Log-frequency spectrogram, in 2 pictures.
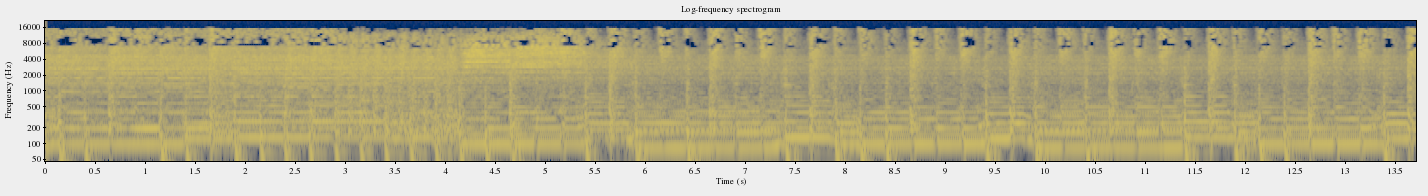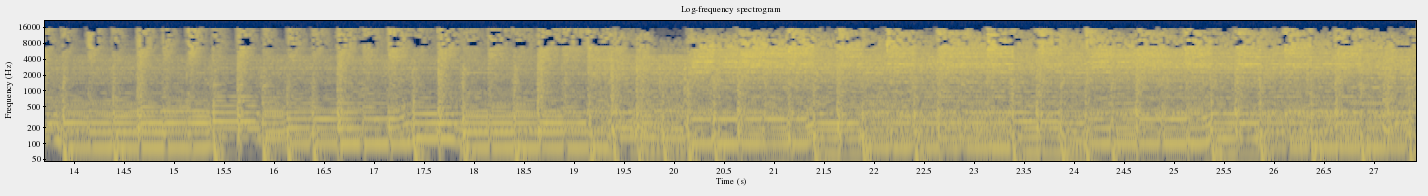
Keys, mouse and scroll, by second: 2.8 scroll up 1, 3.1 shift+middle drag, 3.4-3.7 scroll up 1, 3.7 Tab, 3.9 middle click, 4.3 KP_Decimal, 5.1 click, 5.3 z, 5.8 middle click, 6.1 alt+a, 6.4 click, 6.7 KP_1, 7.0-7.3 scroll down 7, 7.3 shift+middle click, 7.7 g, 8.3 o, 8.7 g, 11.9 alt+a, 12.1 alt+click, 12.8 g, 15.8 alt+click, 16.0 s, 18.7 alt+a, 18.8 click, 19.0 middle click, 19.2 g, 20.4 click, 20.5 g, 21.2 click, 21.5 middle click, 22.0 click, 22.1 g, 23.0 click, 23.8 click, 23.9 g, 24.4 click, 25.2 click, 25.2 g, 25.8 g, 26.9 click, 27.0 g.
